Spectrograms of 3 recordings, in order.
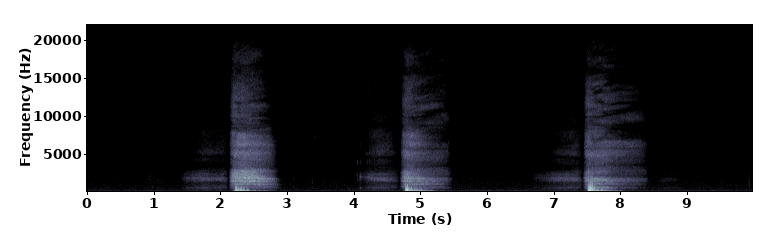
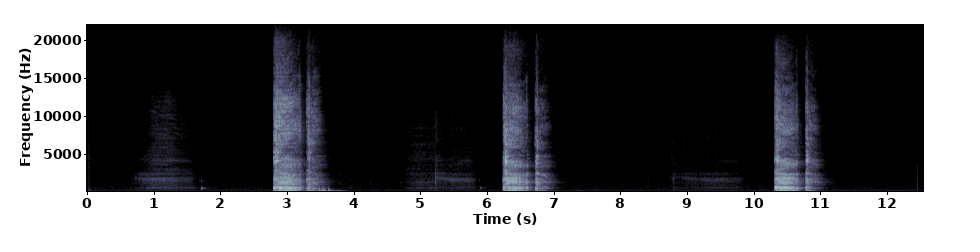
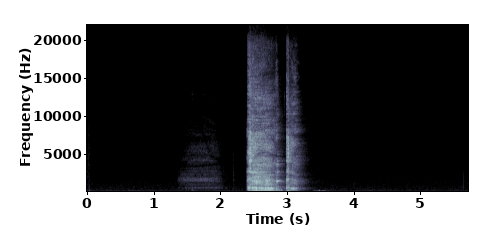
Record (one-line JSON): {"exhalation_length": "10.0 s", "exhalation_amplitude": 11838, "exhalation_signal_mean_std_ratio": 0.23, "three_cough_length": "12.5 s", "three_cough_amplitude": 8558, "three_cough_signal_mean_std_ratio": 0.28, "cough_length": "5.7 s", "cough_amplitude": 14543, "cough_signal_mean_std_ratio": 0.27, "survey_phase": "alpha (2021-03-01 to 2021-08-12)", "age": "18-44", "gender": "Female", "wearing_mask": "No", "symptom_cough_any": true, "symptom_fatigue": true, "symptom_change_to_sense_of_smell_or_taste": true, "symptom_loss_of_taste": true, "symptom_onset": "3 days", "smoker_status": "Never smoked", "respiratory_condition_asthma": false, "respiratory_condition_other": false, "recruitment_source": "Test and Trace", "submission_delay": "2 days", "covid_test_result": "Positive", "covid_test_method": "RT-qPCR", "covid_ct_value": 13.3, "covid_ct_gene": "ORF1ab gene", "covid_ct_mean": 13.7, "covid_viral_load": "33000000 copies/ml", "covid_viral_load_category": "High viral load (>1M copies/ml)"}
